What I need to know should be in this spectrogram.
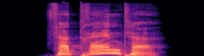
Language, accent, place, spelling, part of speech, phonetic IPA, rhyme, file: German, Germany, Berlin, vertränte, adjective, [fɛɐ̯ˈtʁɛːntə], -ɛːntə, De-vertränte.ogg
- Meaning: inflection of vertränt: 1. strong/mixed nominative/accusative feminine singular 2. strong nominative/accusative plural 3. weak nominative all-gender singular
